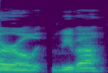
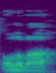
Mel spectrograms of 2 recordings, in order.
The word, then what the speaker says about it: Oliva: be good it's an Oliva it's very reputable brand most people can find them in their local cigar shops is it Oliva oriva it's Oliva Oliva yeah I think like boliva but Oliva yeah and we've talked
